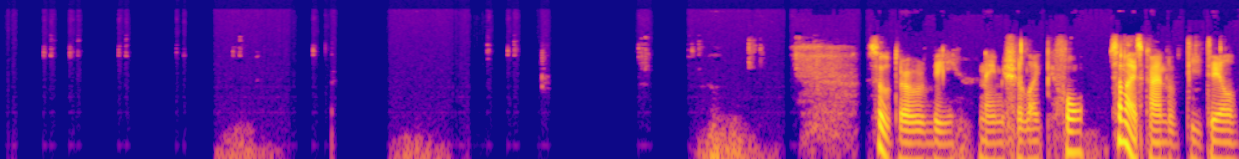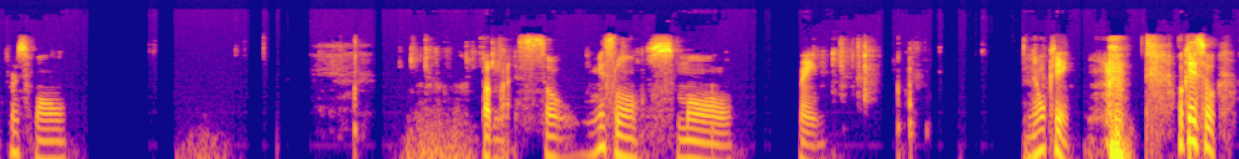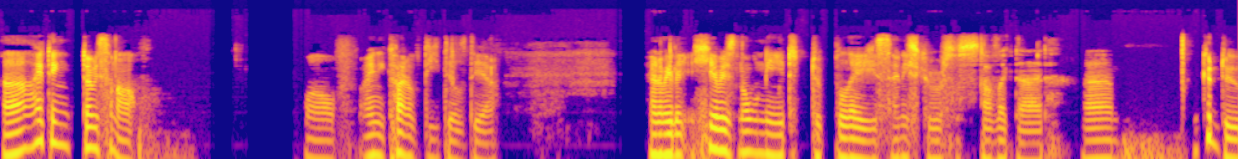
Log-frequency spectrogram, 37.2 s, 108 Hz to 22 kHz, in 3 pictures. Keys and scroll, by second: 7.1 F4, 20.6 Return.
